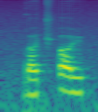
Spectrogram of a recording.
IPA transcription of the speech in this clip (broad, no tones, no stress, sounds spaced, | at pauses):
ɾ ʌ t͡ʃʼ ʌ y̯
